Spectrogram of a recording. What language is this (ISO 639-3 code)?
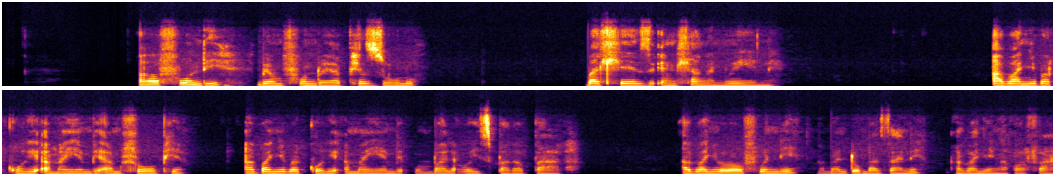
nde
